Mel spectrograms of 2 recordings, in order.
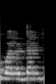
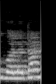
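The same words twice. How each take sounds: First: वलदन closed with a clear final n; वलदन with the nunation sounded as -an; correct reading. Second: वलदा ending in an open long aa, no n; वलदा with a bare long-vowel ending; wrong reading. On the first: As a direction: say वलदन ending in short a plus n. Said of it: "इसको वलदन ही पढ़ेंगे". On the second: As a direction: say वलदा with the final n dropped. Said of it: "इसको वलदा नहीं पढ़ेंगे". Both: Shown as a demonstration.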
